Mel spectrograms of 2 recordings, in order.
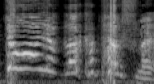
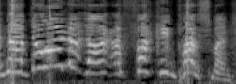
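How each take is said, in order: First: High rhetorical question; indignant challenge. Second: High, shouted repeat stressing "fucking postman"; insistent outrage. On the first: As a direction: challenge him, pitched up with irritation. Angry rhetorical question to neighbour. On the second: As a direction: cut him off and demand an answer. Insistent repeat after being ignored. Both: Retold or imitated.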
